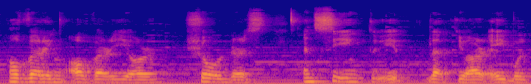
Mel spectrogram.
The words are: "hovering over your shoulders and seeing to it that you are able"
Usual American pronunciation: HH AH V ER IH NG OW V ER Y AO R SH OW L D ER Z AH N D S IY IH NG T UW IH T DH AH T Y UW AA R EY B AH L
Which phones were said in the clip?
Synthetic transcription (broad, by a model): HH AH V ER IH NG OW V ER Y AO R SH OW L D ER S AH N D S IY IH NG T UW IH T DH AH T Y UW AA R EY B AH L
